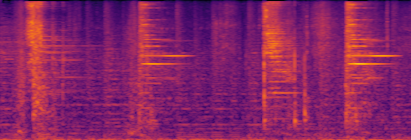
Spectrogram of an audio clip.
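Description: Weapon strikes in a staged pirate fight: about four sharp hits, roughly a second apart, some with a short ringing tail like a blade clash, over steady background music.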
